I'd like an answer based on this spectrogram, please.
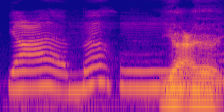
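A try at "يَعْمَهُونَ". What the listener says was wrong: یہ عین آپ کا جو ہے نا موو ہو رہا ہے, بالکل ساکن رکھ کے. یعمہون یعمہون.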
